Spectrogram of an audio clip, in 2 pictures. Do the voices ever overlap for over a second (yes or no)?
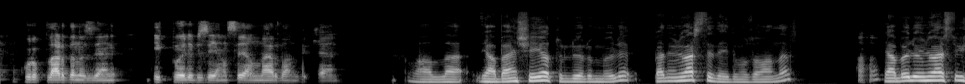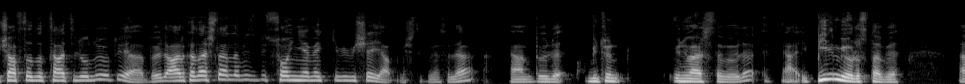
no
